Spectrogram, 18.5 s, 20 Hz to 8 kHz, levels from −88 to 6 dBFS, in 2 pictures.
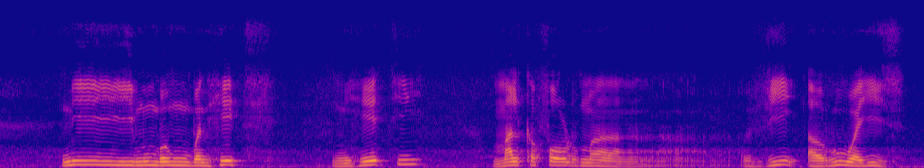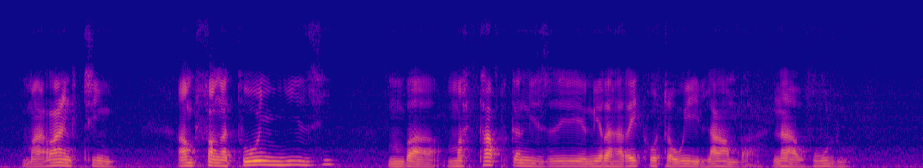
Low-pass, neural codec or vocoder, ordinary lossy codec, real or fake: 7.2 kHz; codec, 16 kHz, 16 kbps, FunCodec, trained on Chinese and English, 50 frames a second; none; fake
